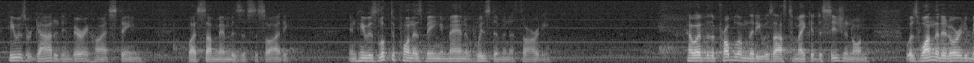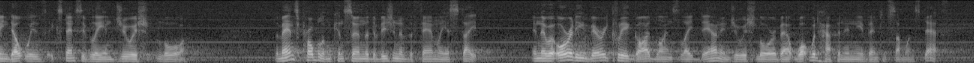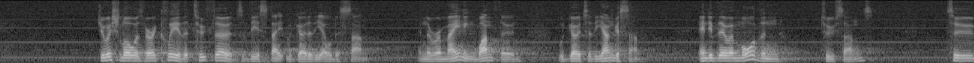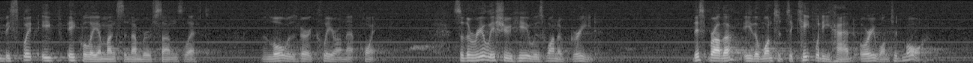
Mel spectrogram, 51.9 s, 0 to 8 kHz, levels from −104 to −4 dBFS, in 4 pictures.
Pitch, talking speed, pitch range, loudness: 110 Hz, 180 wpm, 95-125 Hz, -38 LUFS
